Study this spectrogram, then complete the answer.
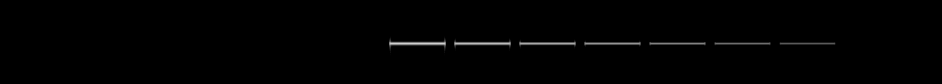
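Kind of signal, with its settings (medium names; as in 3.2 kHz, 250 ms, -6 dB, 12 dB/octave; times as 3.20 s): level ladder 2.6 kHz -7.5 dBFS, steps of -6 dB, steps 7, 0.55 s 0.10 s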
